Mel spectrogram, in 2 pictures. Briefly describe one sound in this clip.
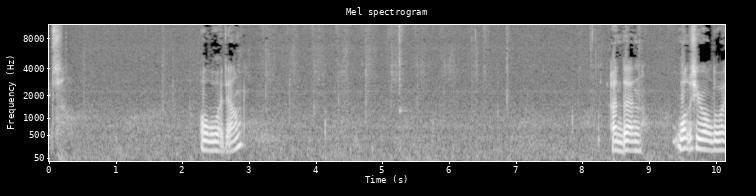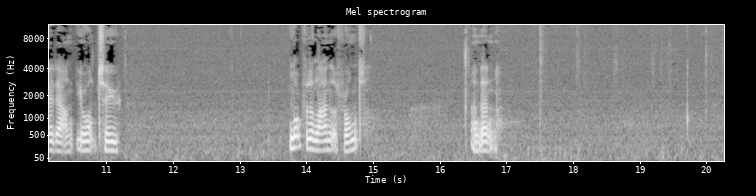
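A plastic dial clicks softly as it is turned.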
